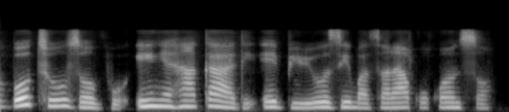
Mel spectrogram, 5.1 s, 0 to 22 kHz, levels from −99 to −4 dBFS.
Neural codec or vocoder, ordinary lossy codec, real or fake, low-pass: codec, 16 kHz, about 1 kbps, DyCAST, with the encoder's durations; none; fake; 7.2 kHz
